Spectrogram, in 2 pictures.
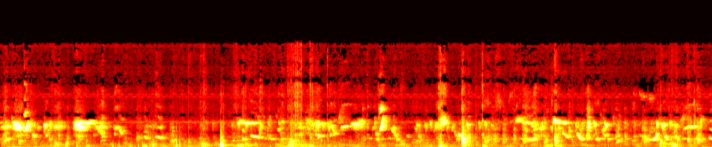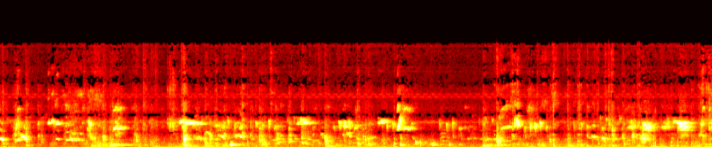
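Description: Small caged finches calling in short, repeated chirps, with scattered clicks and light knocks from the cage and a sharp knock about four seconds in.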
